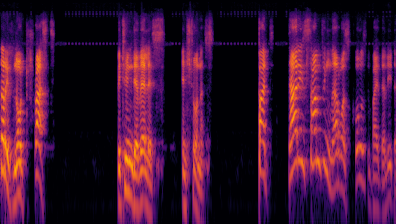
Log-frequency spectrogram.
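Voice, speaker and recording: A man with a Zimbabwean accent speaks at a moderate pace, with long, frequent pauses and big swings in loudness. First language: Shona. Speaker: political commentator. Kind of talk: interview.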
